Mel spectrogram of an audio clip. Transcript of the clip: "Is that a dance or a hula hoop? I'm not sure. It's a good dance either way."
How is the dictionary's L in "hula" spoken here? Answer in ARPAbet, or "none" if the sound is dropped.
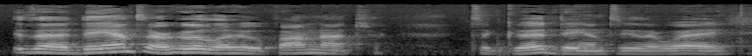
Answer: L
